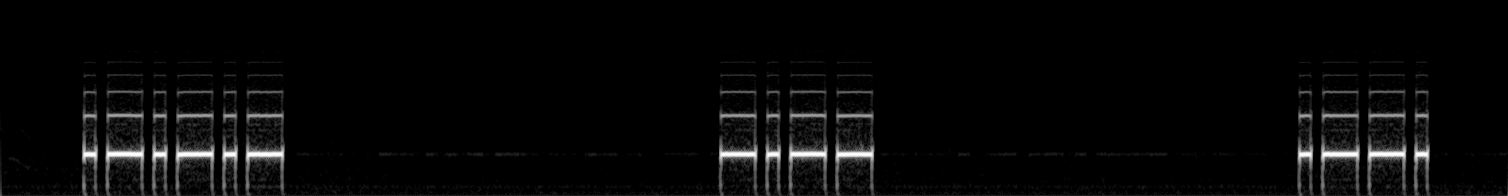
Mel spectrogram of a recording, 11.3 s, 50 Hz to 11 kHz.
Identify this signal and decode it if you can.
Morse code, heard as a keyed tone, about 14 wpm, 750 Hz. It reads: . Y P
